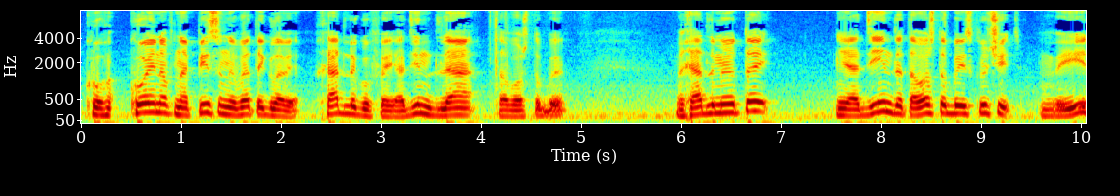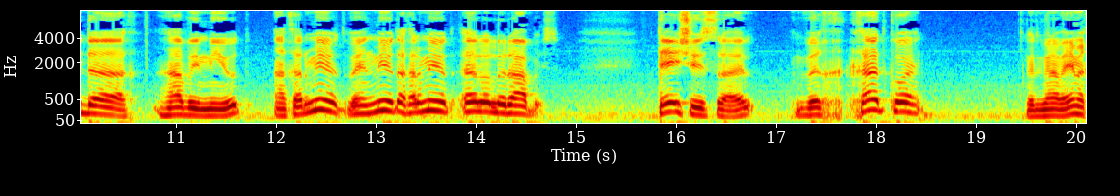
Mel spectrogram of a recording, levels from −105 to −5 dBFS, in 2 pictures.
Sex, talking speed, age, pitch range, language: male, 70 wpm, 20-39, 140-195 Hz, Russian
